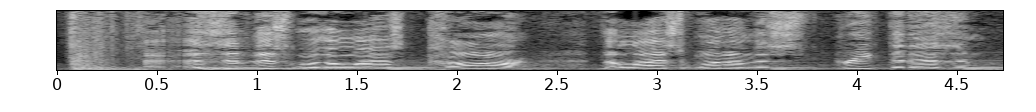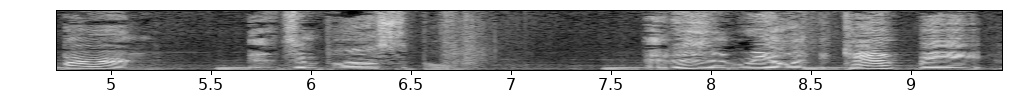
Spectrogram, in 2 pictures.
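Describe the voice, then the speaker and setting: An actor playing a meek, bookish bank clerk who talks to himself in an old-time radio drama style. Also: male voice, extremely high pitch, heavily acted. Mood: dazed, hopeless. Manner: talks to himself, halting repetitions when shaken. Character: meek bookish male bank clerk, dazed lone survivor. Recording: radio drama with music underneath.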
